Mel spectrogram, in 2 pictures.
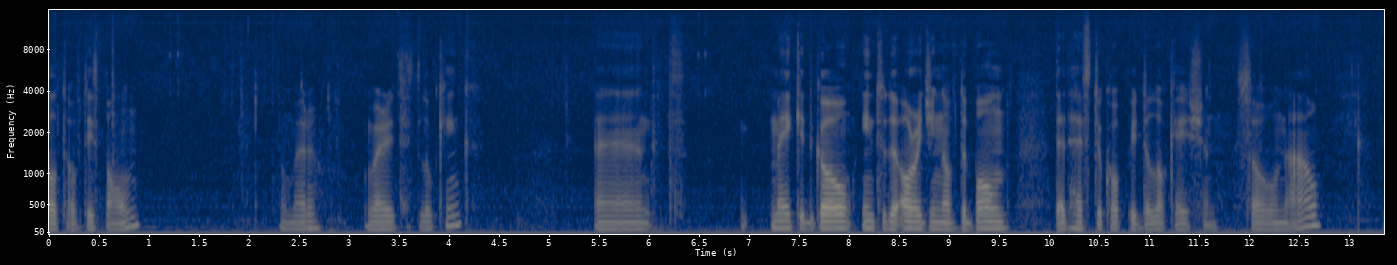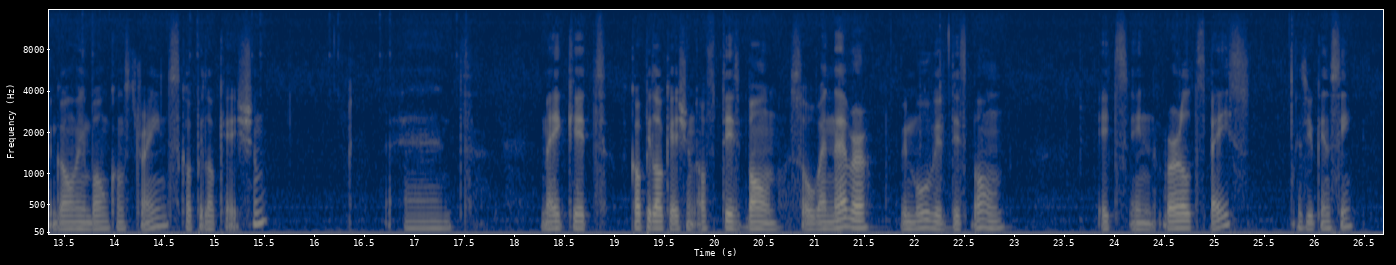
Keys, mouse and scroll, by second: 0.0 e, 2.3 alt+p, 5.6 shift+s, 11.7 Tab, 21.6 g.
